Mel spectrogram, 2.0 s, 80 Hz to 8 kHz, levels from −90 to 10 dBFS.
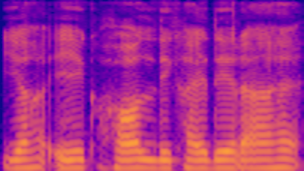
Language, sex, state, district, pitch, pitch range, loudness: Hindi, male, Jharkhand, Deoghar, 140 Hz, 140-145 Hz, -19 LUFS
